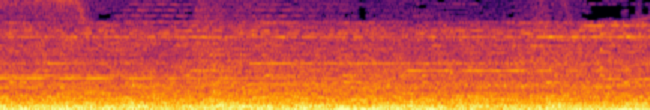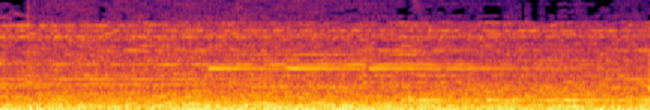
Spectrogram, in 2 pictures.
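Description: Experimental electronic synthesizer music: a dense, noisy drone texture with thin steady high tones running through it, over low bass tones that swell on and off every half second to a second.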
